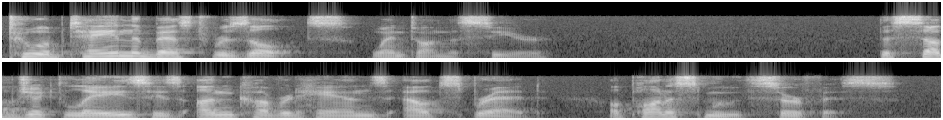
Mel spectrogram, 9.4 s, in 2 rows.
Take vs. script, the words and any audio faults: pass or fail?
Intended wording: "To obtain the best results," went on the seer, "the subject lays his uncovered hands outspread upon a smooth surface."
pass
